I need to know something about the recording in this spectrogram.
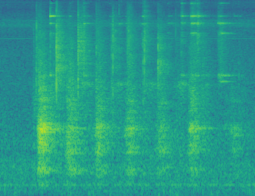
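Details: Airedale Terriers at play as Max picks on Gabi: a steady series of short, clipped barks roughly every half second after a brief quiet start.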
